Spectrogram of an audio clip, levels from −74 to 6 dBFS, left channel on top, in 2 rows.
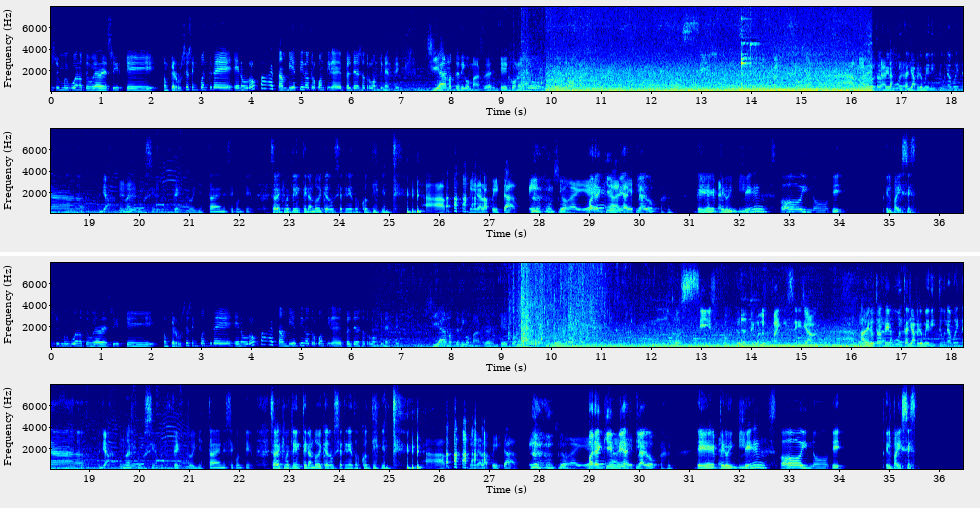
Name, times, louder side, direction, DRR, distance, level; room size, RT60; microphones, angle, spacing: voice 1, 0.0-11.3 15.1-17.1 19.6-20.0 20.3-20.4 25.7-26.2 26.6-30.2 31.1-31.4, left 4 dB, 45° left, 0.7 m, -43 dB
sound 1, 6.4-21.0, right 2 dB, 25° right, 0.6 m, -49 dB
Bathtub (filling or washing) / Splash splatter, 9.0-14.0 14.3-14.4, right 10 dB, 90° right, 0.4 m, -41 dB
sound 2, 9.9-16.4, left 6 dB, 60° left, 0.3 m, -31 dB
voice 2, 11.9-15.4 15.8-25.7 26.3-27.0 27.8-28.6 29.0-34.1 34.9-35.5, right 5 dB, 75° right, 0.8 m, -40 dB
8.7 x 7.3 x 5.2 m
head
